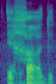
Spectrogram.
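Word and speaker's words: אֶחָד: het and hay so here we do actually have a closed syllable and a closed syllable had because this long kamatsu is in a closed syllable it must get the accent echad these two dots mark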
